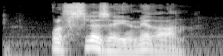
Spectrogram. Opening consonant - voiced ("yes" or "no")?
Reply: yes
